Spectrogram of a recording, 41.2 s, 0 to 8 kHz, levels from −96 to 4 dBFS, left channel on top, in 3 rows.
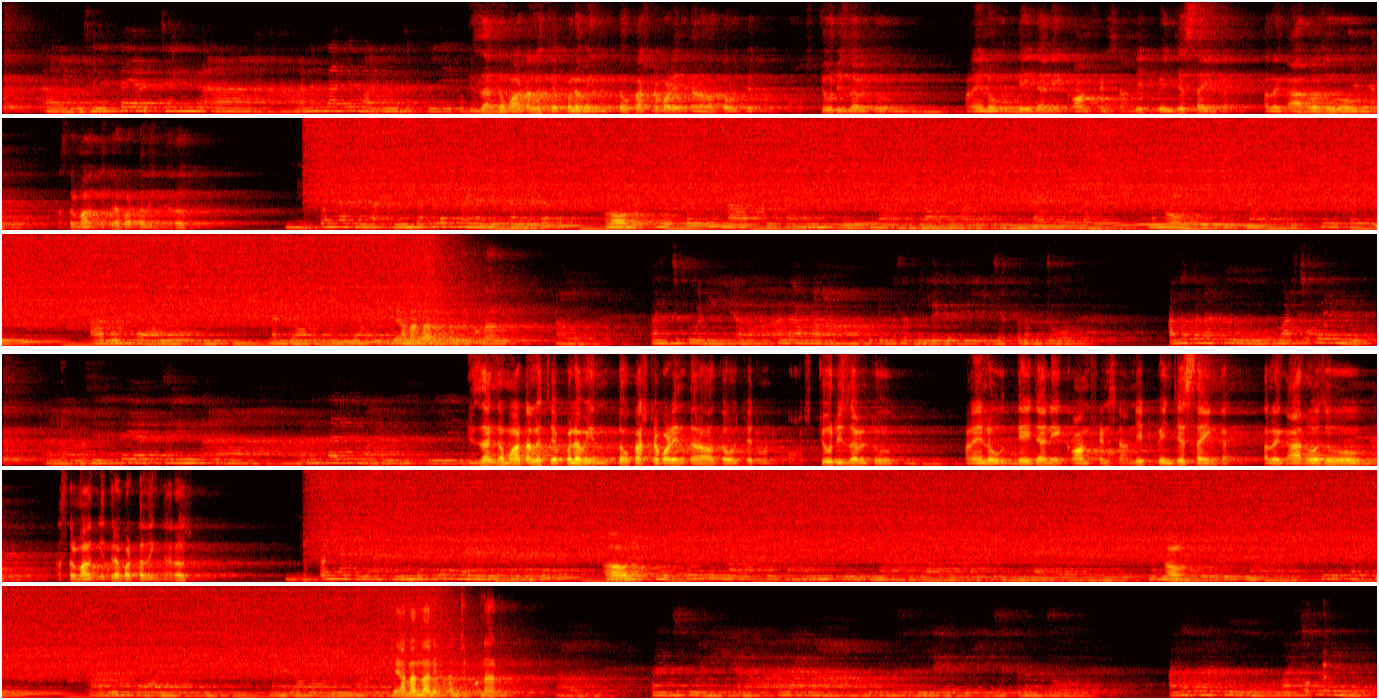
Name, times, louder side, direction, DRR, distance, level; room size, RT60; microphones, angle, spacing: voice 1, 0.4-5.5 8.8-9.4 10.0-10.3 12.9-13.7 16.6-19.4 19.8-24.9 25.2-27.7 28.4-29.8 30.2-32.6 33.0-33.5 34.0-38.3 39.2-41.1, left 2 dB, 60° left, -4 dB, 0.9 m, -42 dB
voice 2, 4.7-8.9 9.6-12.3 12.6-13.6 14.4-15.6 19.8-20.2 25.4-25.6 31.4-32.5, right 6 dB, 70° right, 10 dB, 0.4 m, -33 dB
Bathtub (filling or washing), 16.8-31.8, left 2 dB, 40° left, 1.7 m, -45 dB
sound 1, 18.6-32.4, left 6 dB, 90° left, 0.3 m, -49 dB
12.0 x 9.1 x 2.7 m, 2.3 s
head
